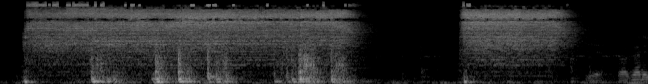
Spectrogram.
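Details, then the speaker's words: Aston ATC-5733 tire changer: inflating with the foot air pedal after lubricating, without the built-in bead blaster; two loud steady hisses cut off abruptly as air leaks past the unseated tire bead, so the bead blaster is needed. "Now I'm gonna get the air. Let's see how it goes. Sounds like it's leaking."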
